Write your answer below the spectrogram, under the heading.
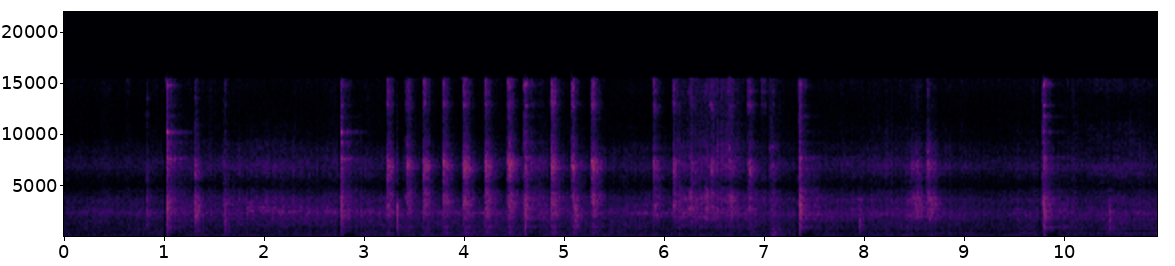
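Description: Hammer blows on metal while a bush is knocked into a Mahindra 575 DI tractor's front axle: a few separate strikes, then a quick run of taps, about four or five a second, for a couple of seconds, then single blows again.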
